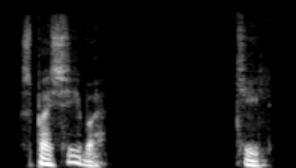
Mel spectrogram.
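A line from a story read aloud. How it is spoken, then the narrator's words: Quiet. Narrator (Russian): тихо произнесла она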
